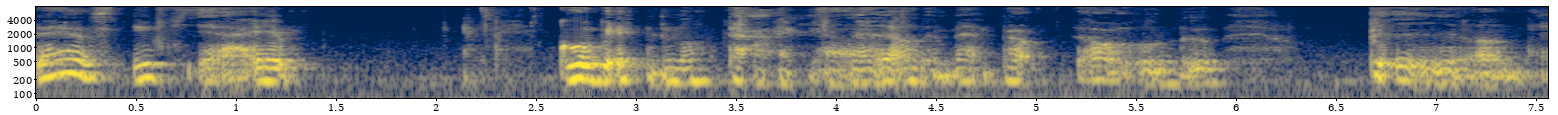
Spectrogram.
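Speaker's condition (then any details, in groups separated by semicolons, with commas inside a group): Generalized dystonia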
